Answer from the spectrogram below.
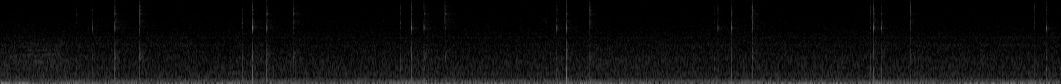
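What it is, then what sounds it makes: Wooden hourglass end cap. Long nails tap the top of the round, solid, glossy brown wooden end cap on a glass hourglass. Short, dry, bright clicks come in small irregular clusters and die away almost instantly. A steady low hum sits underneath throughout.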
